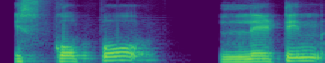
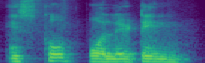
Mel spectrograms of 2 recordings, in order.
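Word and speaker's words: scopoletin: इसको या तो स्कोपोलेटिन आप प्रोनाउंस कर सकते हैं या स्कोपोलेटिन।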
